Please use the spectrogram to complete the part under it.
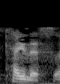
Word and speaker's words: Kalis: I want to say Cullis, like the cricketer Jacques Cullis, but it looks like Kalis. What do we know about that business? – Yeah, it's Kalis.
